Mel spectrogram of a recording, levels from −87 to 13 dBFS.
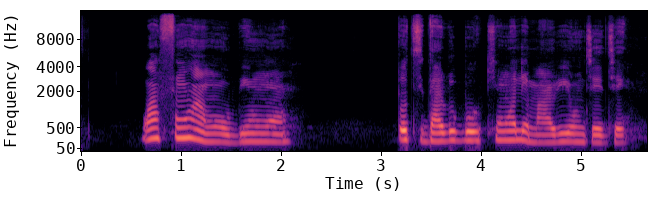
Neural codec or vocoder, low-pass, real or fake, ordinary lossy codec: codec, 44.1 kHz, 3.4 kbps, Pupu-Codec; 14.4 kHz; fake; none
